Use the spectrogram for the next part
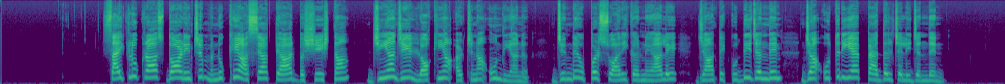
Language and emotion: Dogri, neutral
